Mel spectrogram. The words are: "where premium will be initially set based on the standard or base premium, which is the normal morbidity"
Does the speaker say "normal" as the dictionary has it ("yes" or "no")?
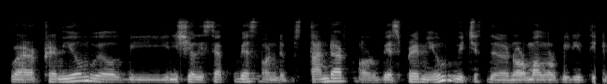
yes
